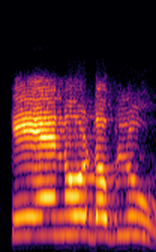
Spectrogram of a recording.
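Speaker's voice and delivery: ordinary talk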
